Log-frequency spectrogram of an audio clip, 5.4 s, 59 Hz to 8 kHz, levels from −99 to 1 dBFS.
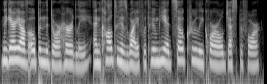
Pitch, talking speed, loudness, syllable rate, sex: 200 Hz, 215 wpm, -19 LUFS, 6.0 syllables/s, female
